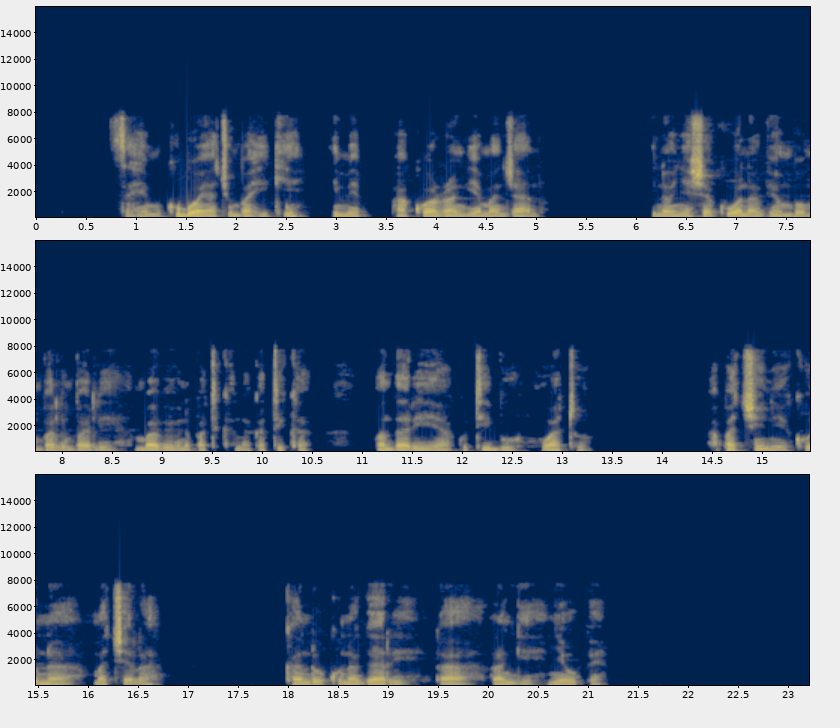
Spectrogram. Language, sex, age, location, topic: Swahili, male, 25-35, Kisii, health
